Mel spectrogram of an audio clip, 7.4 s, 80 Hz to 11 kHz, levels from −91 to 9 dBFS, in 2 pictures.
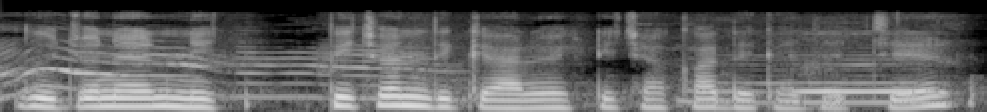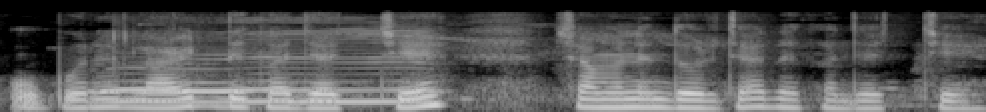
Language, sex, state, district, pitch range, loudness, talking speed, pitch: Bengali, female, Assam, Hailakandi, 170-200 Hz, -16 LUFS, 130 wpm, 185 Hz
